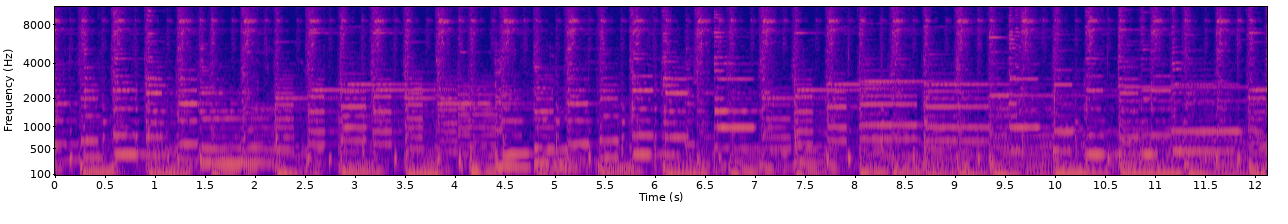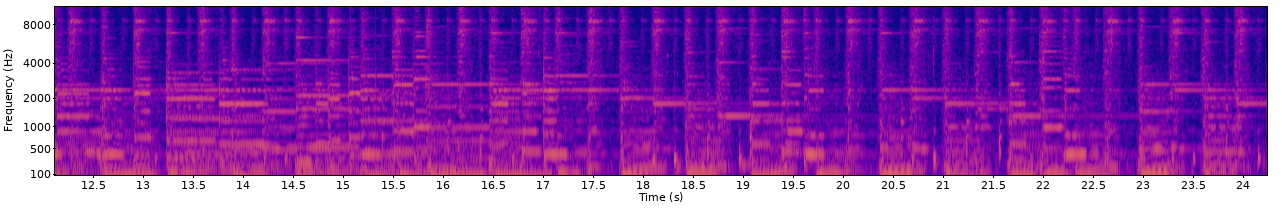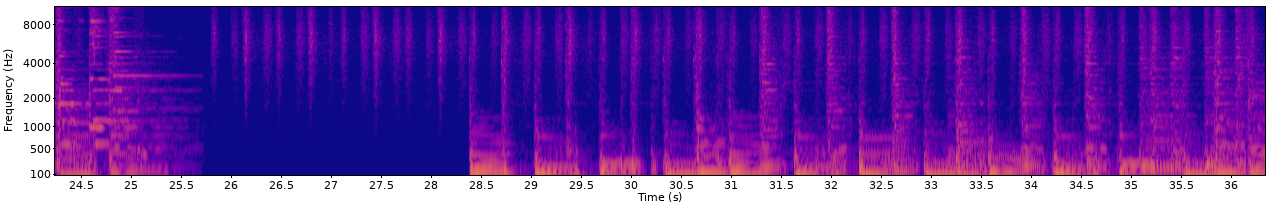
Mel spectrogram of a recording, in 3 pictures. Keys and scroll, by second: 5.4-6.5 typing, 12.5 Delete, 12.8 Return.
